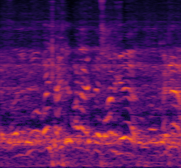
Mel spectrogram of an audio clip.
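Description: Several boys' voices shouting and calling to each other during play, overlapping, over a steady hum.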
